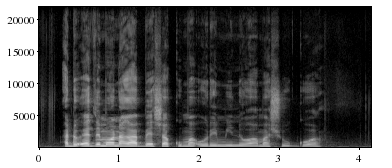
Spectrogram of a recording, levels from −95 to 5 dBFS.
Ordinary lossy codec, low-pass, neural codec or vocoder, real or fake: none; none; none; real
